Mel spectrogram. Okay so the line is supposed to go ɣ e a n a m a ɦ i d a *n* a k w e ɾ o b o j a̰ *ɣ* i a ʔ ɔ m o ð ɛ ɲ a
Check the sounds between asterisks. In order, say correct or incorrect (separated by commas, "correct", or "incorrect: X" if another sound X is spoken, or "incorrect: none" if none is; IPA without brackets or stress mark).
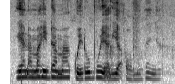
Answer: incorrect: m, correct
